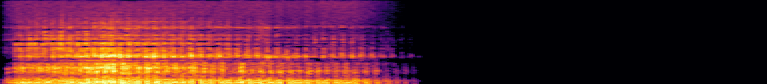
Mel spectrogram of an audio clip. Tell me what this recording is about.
wolf-growl
A wolf growling. Enhanced with a subbass generator.
animals, bark, dog, wolf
